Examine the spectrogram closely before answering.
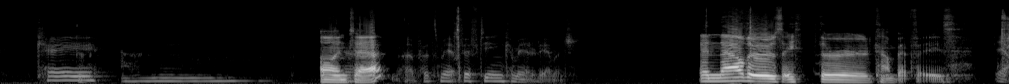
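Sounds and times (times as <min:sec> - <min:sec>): person humming: 0:00.6 - 0:02.8.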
